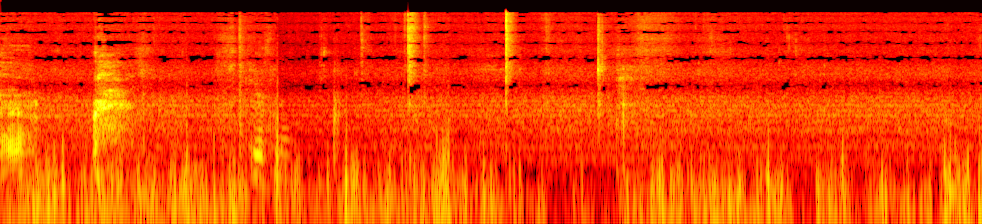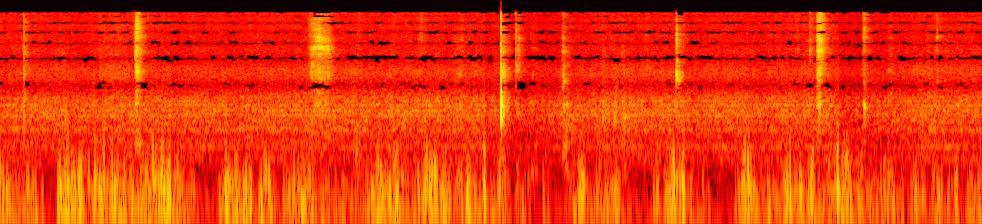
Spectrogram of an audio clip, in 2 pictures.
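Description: Crab shells crack and snap as they are pulled apart close to the microphone.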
